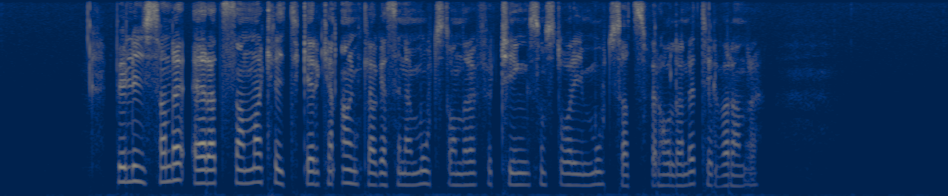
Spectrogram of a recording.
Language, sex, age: Swedish, female, 20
